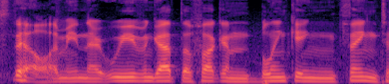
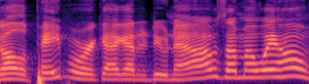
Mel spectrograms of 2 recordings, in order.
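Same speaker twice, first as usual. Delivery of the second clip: put-on very high, loud, put-upon southern good-old-boy cop voice; 10 semitones higher, 7 dB louder than usual. Retelling what a cop in the south said after a stop: imitating a good old boy cop. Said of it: "He's like".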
